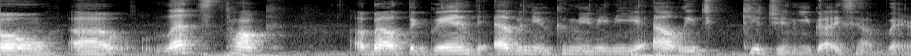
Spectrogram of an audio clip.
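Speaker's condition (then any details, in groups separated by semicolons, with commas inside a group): Cerebral palsy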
